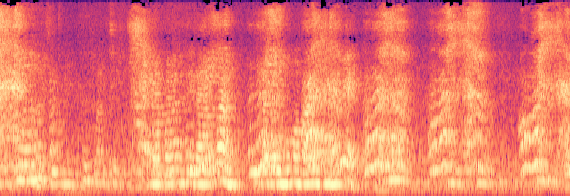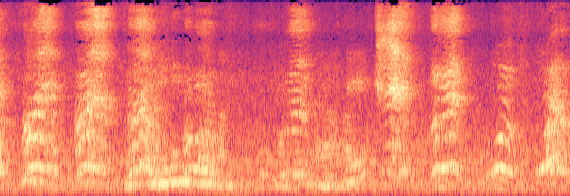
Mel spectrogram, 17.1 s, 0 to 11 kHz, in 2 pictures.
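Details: Repeated high-pitched crying bursts with short breaths between, from a newborn boy just after normal vaginal delivery at 37 weeks 2 days at a birthing clinic.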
